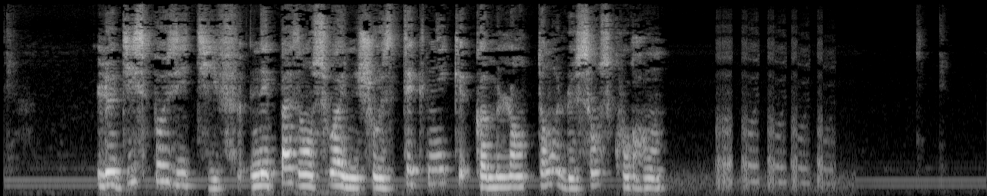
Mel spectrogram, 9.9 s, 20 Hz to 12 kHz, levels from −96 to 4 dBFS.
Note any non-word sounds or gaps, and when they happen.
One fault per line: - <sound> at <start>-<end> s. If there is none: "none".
- laugh at 7.1-8.4 s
